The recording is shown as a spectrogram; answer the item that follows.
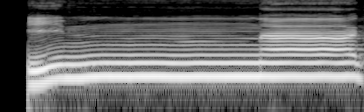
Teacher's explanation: ingat nun kalau tasydid ditahan agak lebih lama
